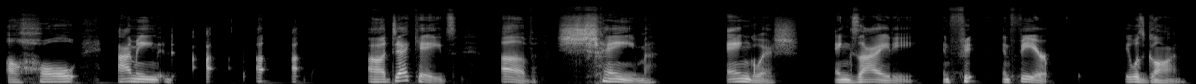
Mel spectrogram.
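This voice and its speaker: A man's voice: fairly low pitch, expressive, takes it slowly, long pauses, a bit bright, dry recording, clean studio sound. A man in his forties who stutters, hosting a podcast in a casual, emphatic interview chat. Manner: stutters, with repeated sounds and fillers; emphatic, self-affirming. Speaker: podcast host.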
